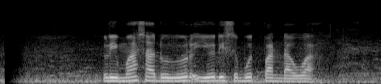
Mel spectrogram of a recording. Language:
Sundanese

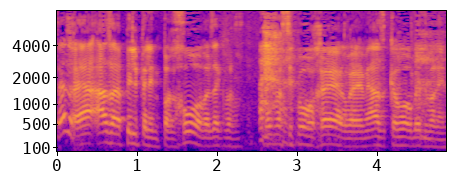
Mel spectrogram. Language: Hebrew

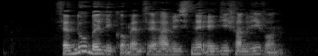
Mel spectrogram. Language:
Esperanto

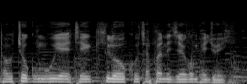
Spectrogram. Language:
Fula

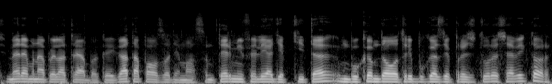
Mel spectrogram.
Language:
Romanian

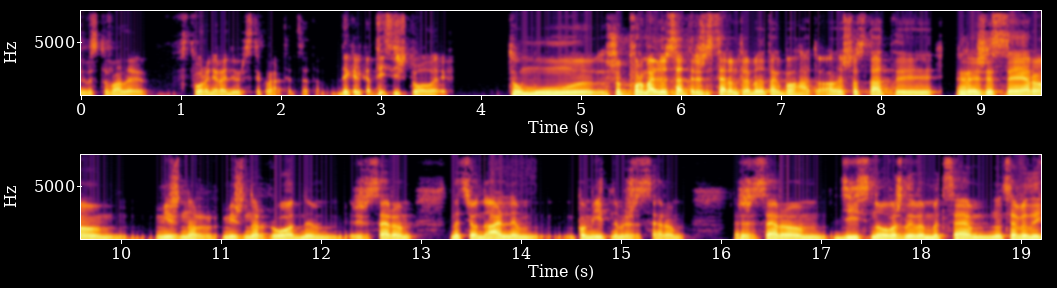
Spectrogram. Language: Ukrainian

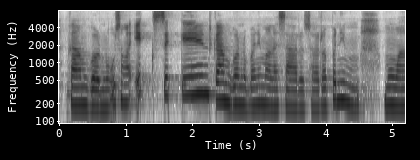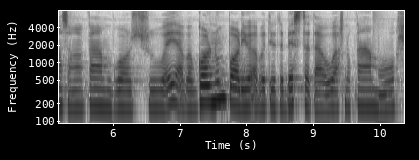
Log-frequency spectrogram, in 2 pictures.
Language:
Nepali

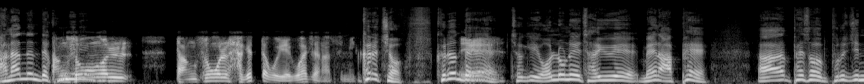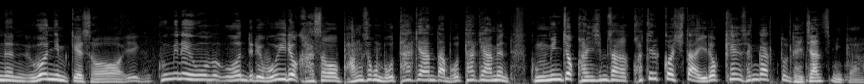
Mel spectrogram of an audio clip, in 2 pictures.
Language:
Korean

